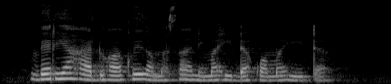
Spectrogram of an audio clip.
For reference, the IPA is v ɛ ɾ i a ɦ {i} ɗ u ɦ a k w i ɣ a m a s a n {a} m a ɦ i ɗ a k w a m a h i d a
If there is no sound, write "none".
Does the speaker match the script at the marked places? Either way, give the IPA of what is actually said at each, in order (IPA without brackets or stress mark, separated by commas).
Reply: a, i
